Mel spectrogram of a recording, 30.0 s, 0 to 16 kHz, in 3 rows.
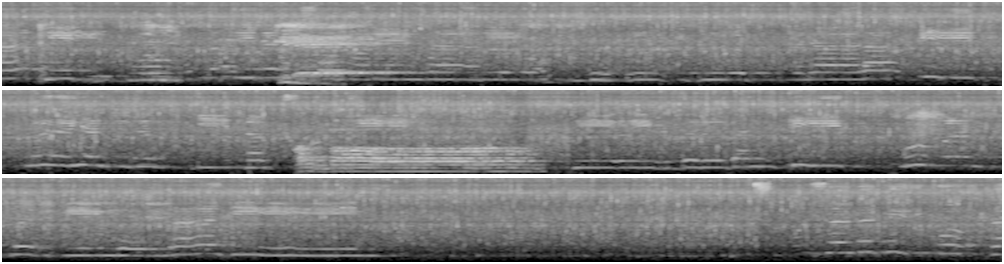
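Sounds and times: slow melody in single voice: 0.0s - 7.7s, 12.9s - 16.0s
faint steady hiss: 0.0s - 30.0s.

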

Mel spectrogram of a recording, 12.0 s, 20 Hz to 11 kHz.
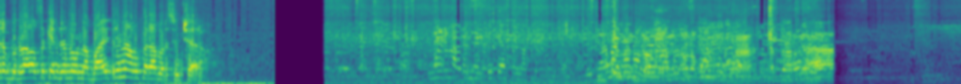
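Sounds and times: women talking over one another: 4.2s - 10.5s.

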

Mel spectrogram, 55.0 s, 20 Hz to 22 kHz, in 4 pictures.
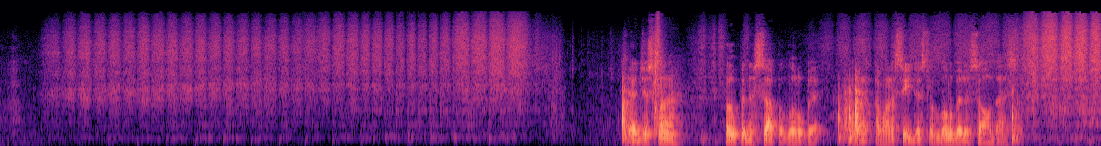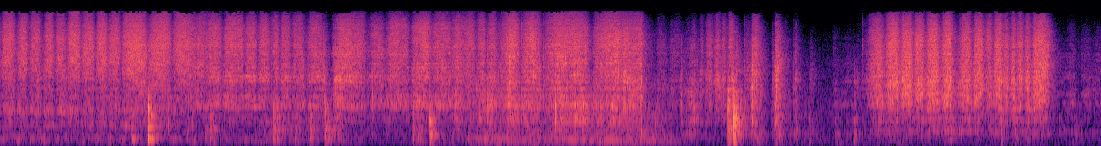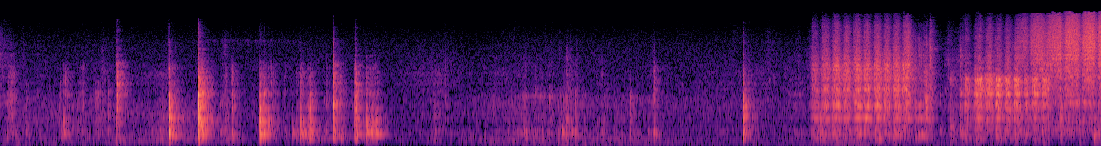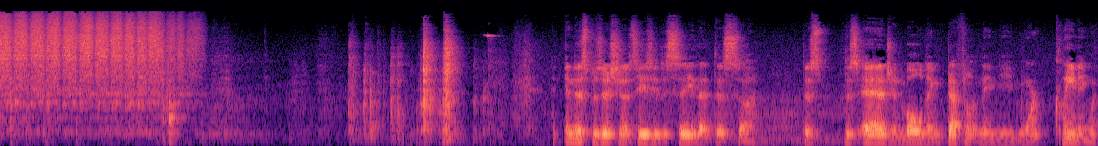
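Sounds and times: sandpaper rasping on wood: 0.6s - 7.0s, 10.3s - 23.0s, 24.6s - 27.0s, 37.6s - 43.9s.

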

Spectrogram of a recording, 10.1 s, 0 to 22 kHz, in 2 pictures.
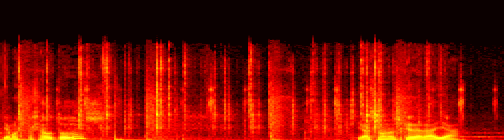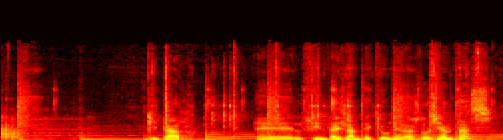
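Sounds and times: metallic clicks of spoke: 0.2s - 5.7s.

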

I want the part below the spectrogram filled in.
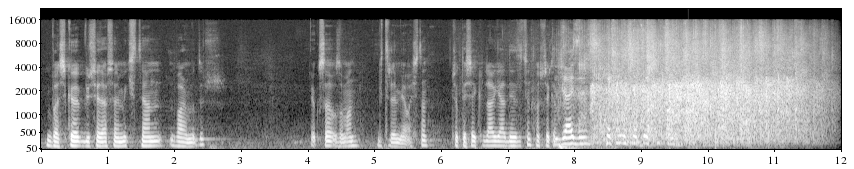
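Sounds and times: person speaking: 7.1s - 9.8s
audience applauding: 7.7s - 12.0s.

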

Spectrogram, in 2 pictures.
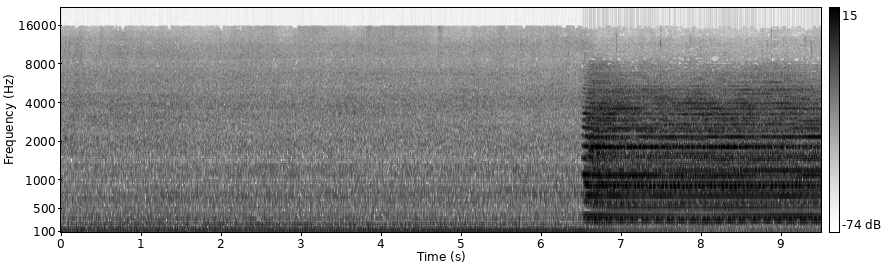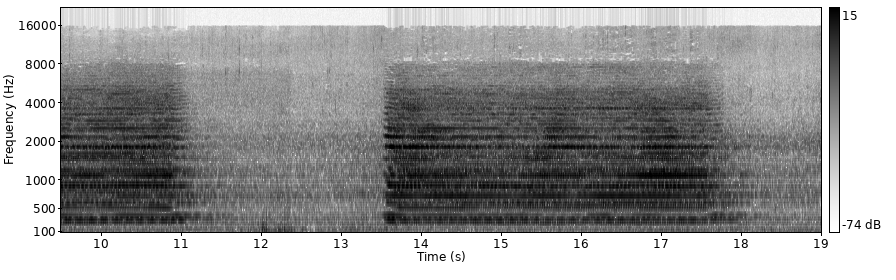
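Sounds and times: ship's horn blasts: 6.5s - 11.8s, 13.4s - 18.5s.

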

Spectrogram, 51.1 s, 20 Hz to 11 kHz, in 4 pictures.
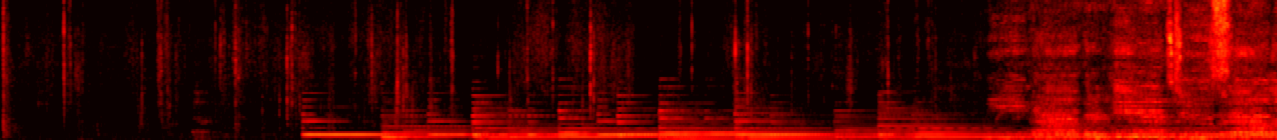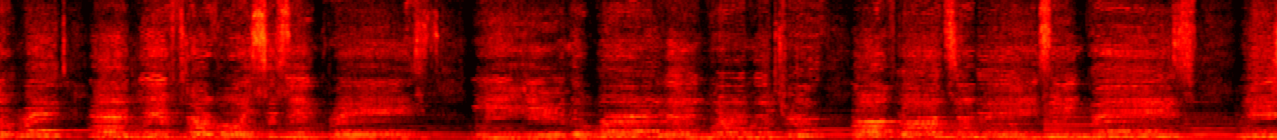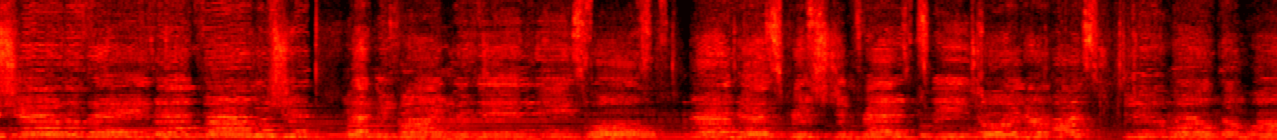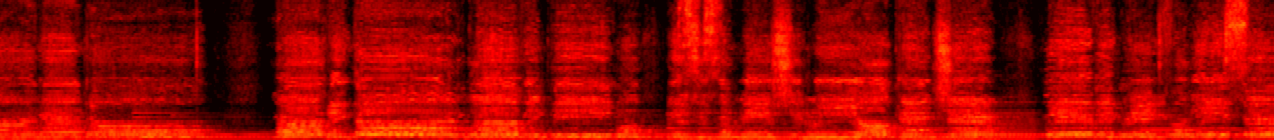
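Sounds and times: mixed choir singing: 9.8s - 51.0s.

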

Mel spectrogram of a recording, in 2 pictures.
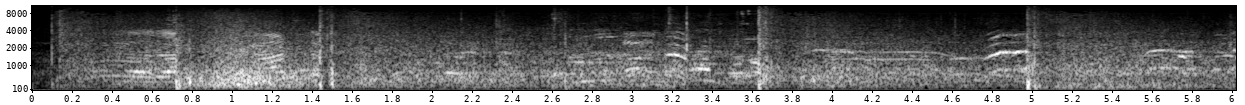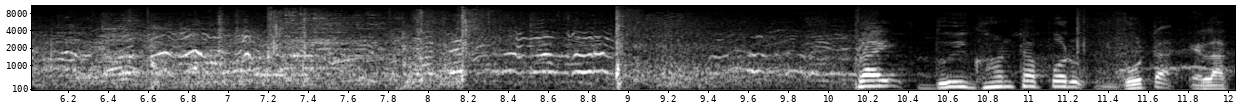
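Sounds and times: gunshots: 0.0s - 10.0s
men shouting: 0.6s - 10.4s.

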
